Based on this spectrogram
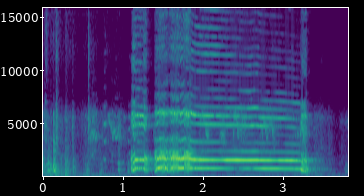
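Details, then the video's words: A rooster gives one loud crow, starting rough and broken, then settling into a long steady held note about two seconds before cutting off, with soft clucking noises beforehand. "Rooster Sound"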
